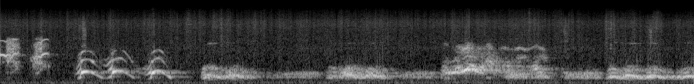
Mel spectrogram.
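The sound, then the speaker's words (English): Several dogs bark in quick, overlapping bursts, starting with a few high yelps and moving into a steady run of rough, fairly loud barks that fill the whole stretch. “And the dogs to bark.”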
